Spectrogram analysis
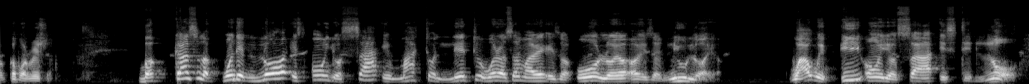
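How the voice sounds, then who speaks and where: A man with a Liberian accent, a lawyer debating on a talk show, often repeating his words. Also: fairly high pitch. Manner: repeats words, courteous to seniors.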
